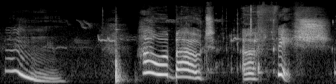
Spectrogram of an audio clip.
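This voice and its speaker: A woman reading a children's storybook aloud in a slow, exaggerated, simple teaching style. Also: very high-pitched, huge pitch swings, background noise. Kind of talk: read-aloud storybook narration.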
